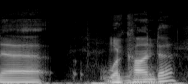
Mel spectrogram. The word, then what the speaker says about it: Wakanda: Now, does everybody in Wakanda...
